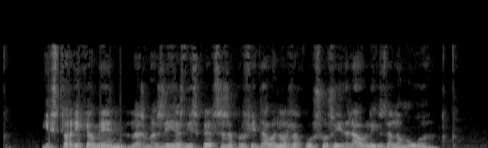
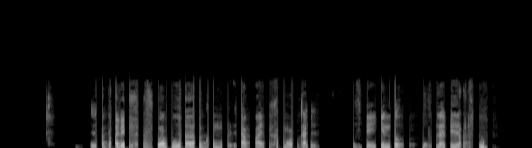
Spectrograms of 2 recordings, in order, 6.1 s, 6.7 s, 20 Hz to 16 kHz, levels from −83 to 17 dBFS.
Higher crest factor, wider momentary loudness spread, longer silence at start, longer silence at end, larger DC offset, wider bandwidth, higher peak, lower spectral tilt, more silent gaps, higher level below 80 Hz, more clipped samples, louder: about the same, 18 dB vs 22 dB; second, 6 LU vs 13 LU; second, 0.05 s vs 0.6 s; second, 0.4 s vs 0.55 s; neither; first, 11.5 kHz vs 7.6 kHz; second, -10 dBFS vs -2 dBFS; second, -5.5 dB/octave vs -7 dB/octave; second, none vs 0.69-0.94 s, 1.03-1.13 s, 3.13-3.19 s, 4.01-4.41 s, 5.23-5.28 s, 5.94-5.99 s; second, -60 dBFS vs -48 dBFS; neither; second, -27 LUFS vs -23 LUFS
